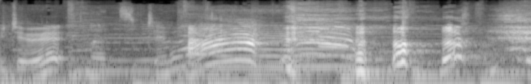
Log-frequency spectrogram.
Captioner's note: laughing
